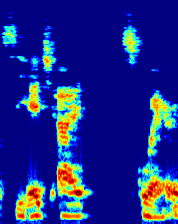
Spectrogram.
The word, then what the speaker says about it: chi-square: distribution of that cell ch I square so that's pronounced chi-square distribution will still be judging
